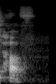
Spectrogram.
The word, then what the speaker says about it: Hough: Julianne Ho, I think, is like one of those problematic. – Huff. – Huff. Yeah. Huff. Did you just say Ho? – Yeah. I don't know how to pronounce. it. I think it's yeah, Julianne Hough.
